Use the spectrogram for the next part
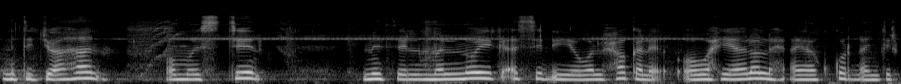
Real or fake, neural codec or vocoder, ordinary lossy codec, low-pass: real; none; none; 9.9 kHz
